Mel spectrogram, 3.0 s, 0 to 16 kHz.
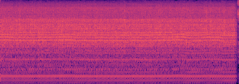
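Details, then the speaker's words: Echo CS-590 chainsaw on a laser tachometer, high-speed screw being set below the 13,000 RPM limit: steady high-pitched scream held flat at wide-open throttle for about three seconds, then cut; adequate RPM, before raising it. "That's a perfectly adequate RPM, but I want more power, baby."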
